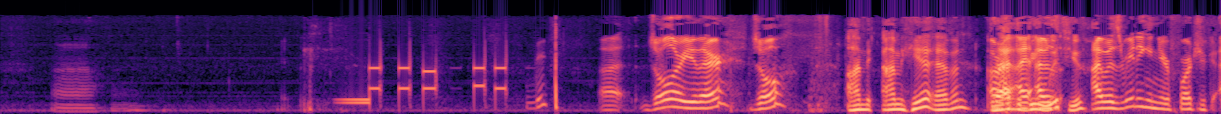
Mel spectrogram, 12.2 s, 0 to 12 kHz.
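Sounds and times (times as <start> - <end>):
telephone touch-tone dialing beeps: 3.4 - 5.1
speech: 5.4 - 12.2.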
